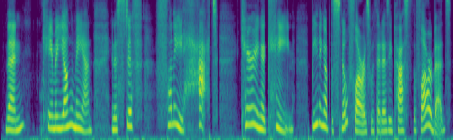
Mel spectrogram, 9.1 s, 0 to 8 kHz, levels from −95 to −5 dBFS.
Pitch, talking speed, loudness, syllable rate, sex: 265 Hz, 170 wpm, -19 LUFS, 4.5 syllables/s, female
